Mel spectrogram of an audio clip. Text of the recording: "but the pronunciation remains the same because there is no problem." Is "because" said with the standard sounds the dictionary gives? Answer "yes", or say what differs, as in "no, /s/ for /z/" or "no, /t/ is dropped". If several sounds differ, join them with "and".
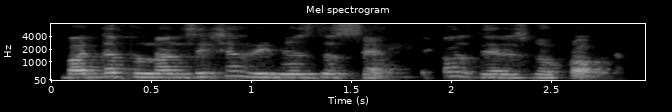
yes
